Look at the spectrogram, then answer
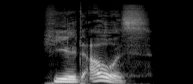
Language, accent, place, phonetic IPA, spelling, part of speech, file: German, Germany, Berlin, [ˌhiːlt ˈaʊ̯s], hielt aus, verb, De-hielt aus.ogg
- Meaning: first/third-person singular preterite of aushalten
